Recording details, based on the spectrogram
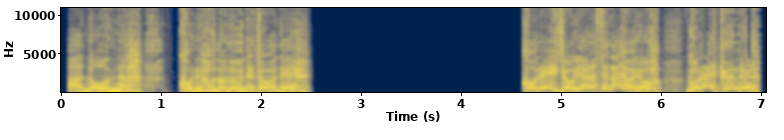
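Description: A proud young woman pilot barks sharp, defiant commands in battle in a game. Her voice sits very high, and the studio recording is close and completely dry, with no room sound. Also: lively intonation, a little slow, dry recording, exaggerated voice. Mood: fierce, defiant. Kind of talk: game character voice lines.

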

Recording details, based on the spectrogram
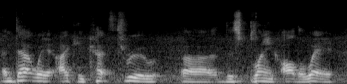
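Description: A man's voice: medium pitch, unhurried, poor audio. Man, 30s, woodworking vlog host, easygoing shop-floor rambler, faint background hiss. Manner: relaxed, rambling with many fillers and restarts. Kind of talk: casual workshop vlog. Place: cluttered home woodworking shop, indoors. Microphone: camera at a few feet.

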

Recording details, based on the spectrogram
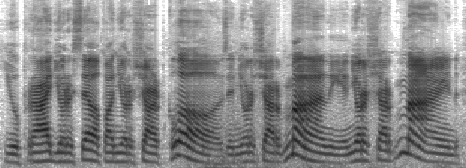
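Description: A man's voice: mid-range voice, animated, slow pace, pushed and bright, heavily acted. A man playing a muddled, theatrical old woman, a rambling former teacher, in a parody of old radio drama. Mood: vengeful, theatrical.

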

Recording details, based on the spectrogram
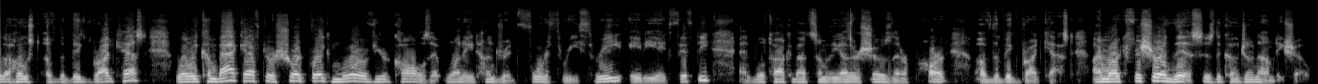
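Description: A man's voice: mid-range voice, moderate pace, few pauses, no echo, rough recording. A middle-aged American man hosting a live radio interview at a close studio microphone. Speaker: radio host. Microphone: close studio condenser mic, headset on.

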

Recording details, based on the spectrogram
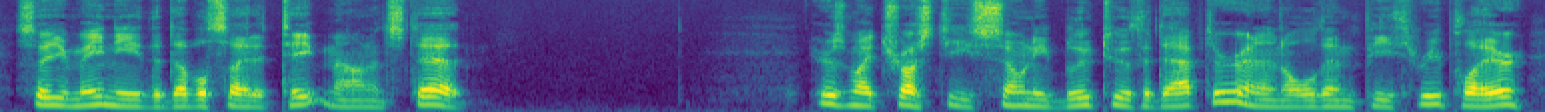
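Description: Mellow man narrating a product review. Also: medium pitch, no room sound, studio quality.

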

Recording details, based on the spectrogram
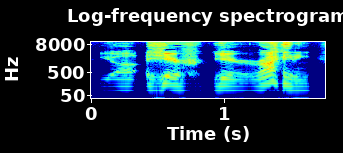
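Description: Man playing a bright-voiced, bashful young student. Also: mid-range voice, slow pace, dry recording, studio quality. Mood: flustered. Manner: flustered, stammering. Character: awkward, earnest, bashful young male classics student. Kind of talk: modern audio drama acting.

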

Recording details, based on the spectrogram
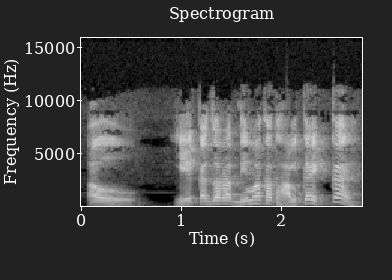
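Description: Man playing a blunt, scoffing village uncle, bright voice. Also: very high voice, sing-song, normal speed, heavily acted. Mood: scornful. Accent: rural Maharashtrian. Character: blunt, skeptical village uncle arranging a match. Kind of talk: comic cartoon dialogue.

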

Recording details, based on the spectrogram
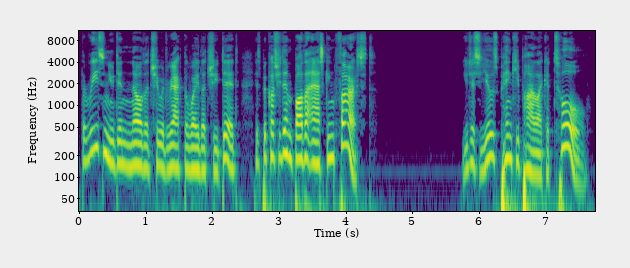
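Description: A man's voice: fairly high pitch, very animated, moderate pace, fairly bright tone, pitched above the performer's own voice. A man voicing a furious young female unicorn scholar who scolds indignantly. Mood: angry scolding.

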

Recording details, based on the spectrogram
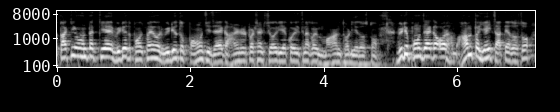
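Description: Male online commentator, rapid delivery, high voice, addresses the audience directly. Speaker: YouTube commentator.

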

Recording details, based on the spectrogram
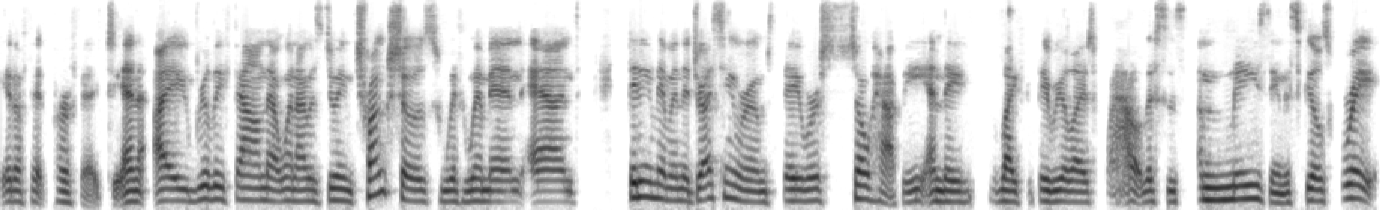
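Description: A woman's voice: sits low, dry recording. Businesswoman on a dull video call. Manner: lively, chatty, laughs easily. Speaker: swimwear brand founder, guest. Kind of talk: promotional interview chat. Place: home room, remote video call.

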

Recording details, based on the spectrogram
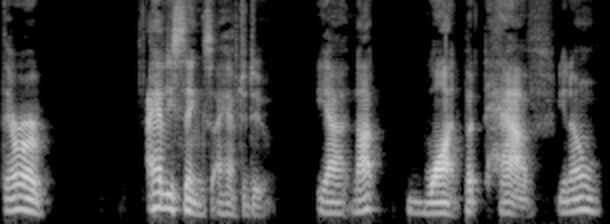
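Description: Man acting a low, weary archer hero. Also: unhurried, fairly bright tone. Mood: halting, earnest. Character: weary, wry male superhero archer, gruffly protective. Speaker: voice actor in a fan motion comic. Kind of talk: dramatic comic-book voice acting with narration.

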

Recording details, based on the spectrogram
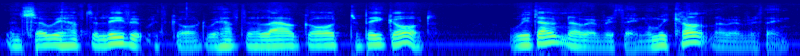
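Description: A middle-aged man, a bishop, gives a relaxed sermon in a small church, talking conversationally with frequent restarts and "you know". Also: lowish voice, quick pace, muffled recording. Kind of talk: informal sermon.

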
